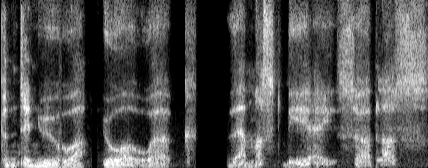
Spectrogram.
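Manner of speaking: hushed, rasping whisper. A narrator voicing a floating entity giving an order in the darkness, rasping voice. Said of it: "You hear his voice rasping in the darkness".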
